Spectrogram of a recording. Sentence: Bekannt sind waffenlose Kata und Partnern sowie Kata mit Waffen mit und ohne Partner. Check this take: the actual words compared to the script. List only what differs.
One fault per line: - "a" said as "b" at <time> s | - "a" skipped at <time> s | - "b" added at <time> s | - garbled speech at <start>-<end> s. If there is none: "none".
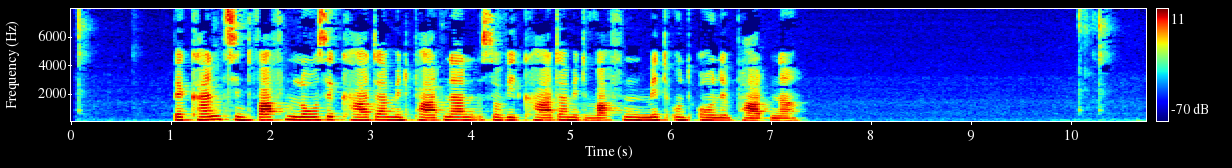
- "und" said as "mit" at 3.2 s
